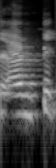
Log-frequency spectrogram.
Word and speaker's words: antique: अब देखिए जो नवा हमारा वर्ड है वो क्या है, ANTIC और ANTIQUE दोनों का प्रोनाउंसिएशन एंटिक ही होता है, एंटिक।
